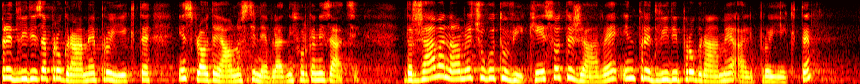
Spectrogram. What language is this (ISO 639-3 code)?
slv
